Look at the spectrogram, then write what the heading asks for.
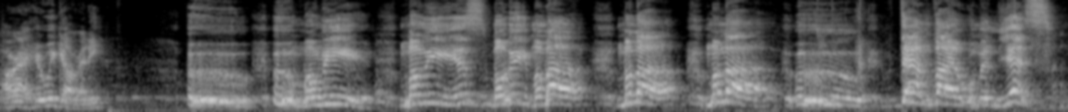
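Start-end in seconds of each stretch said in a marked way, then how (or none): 1.9-10.5 slow, drawn-out, put-on British cartoon voice. Doing Tarantino's Stewie impression, Stewie voice. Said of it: "Tarantino's Stewie impression".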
